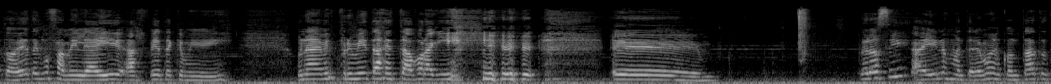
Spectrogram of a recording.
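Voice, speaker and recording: A woman's voice: fairly high pitch, bright, forceful tone. A young woman from Venezuela with a Cuban Spanish accent, chatting casually with frequent laughs, fillers and restarts. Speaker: actress answering fan questions. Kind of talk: casual chat, switching between Spanish and English.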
